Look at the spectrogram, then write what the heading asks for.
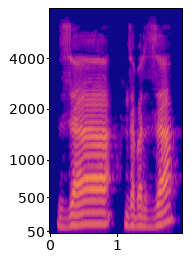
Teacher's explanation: زا کو میں نے سی ٹی کی آواز کے ساتھ پڑھا ہے کیونکہ زا حروف صفیری ہے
